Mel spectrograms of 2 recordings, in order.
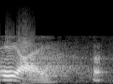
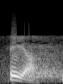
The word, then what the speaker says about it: Aiah: The two sons of Rizpah, the daughter of Ai. Aiah is how you say that.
